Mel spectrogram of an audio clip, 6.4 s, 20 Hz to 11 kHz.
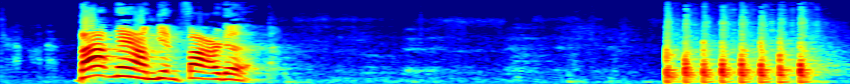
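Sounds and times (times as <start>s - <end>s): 
speech: 0.6s - 2.0s
heavy knocks on a back door: 5.0s - 6.3s.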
